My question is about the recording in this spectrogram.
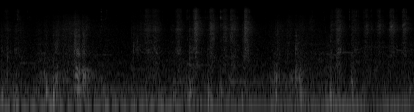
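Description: Faint paintbrush strokes on canvas: the bristles scrub and dab over wet paint in soft, irregular scratchy swishes, a few each second.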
